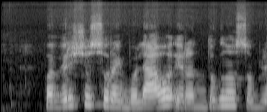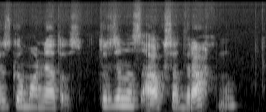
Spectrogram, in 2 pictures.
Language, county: Lithuanian, Vilnius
